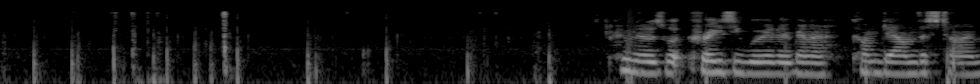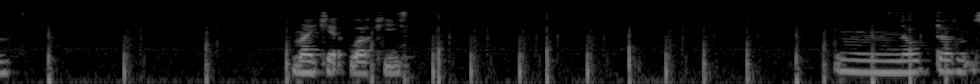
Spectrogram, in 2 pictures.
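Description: Footsteps tread quickly on stone.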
